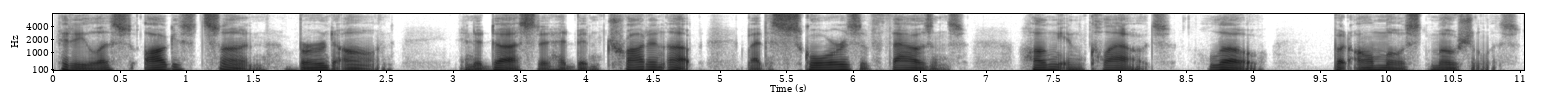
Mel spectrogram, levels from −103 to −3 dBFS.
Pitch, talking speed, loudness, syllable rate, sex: 105 Hz, 140 wpm, -21 LUFS, 4.1 syllables/s, male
